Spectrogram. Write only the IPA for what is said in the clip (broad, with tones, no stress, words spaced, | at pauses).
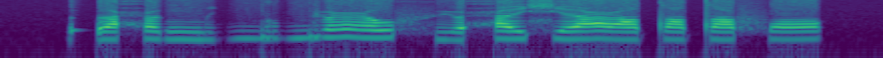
ʔə˨ħø˨ŋ͡mi˩˥ɡ͡bu˦˥ by˦˥ʕo˦˥ fy˨ ħɛ˦˥ɕɛ˦˥ ʕo˦˥tˤe˦˥tˤɛ˦˥ fɔ˦˥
